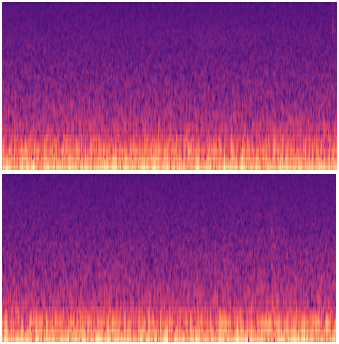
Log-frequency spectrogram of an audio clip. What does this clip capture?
forest ambience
